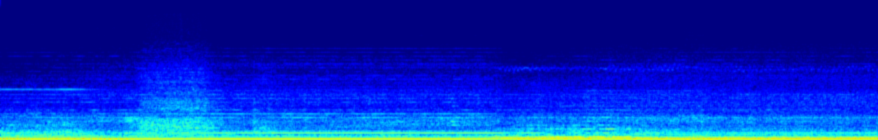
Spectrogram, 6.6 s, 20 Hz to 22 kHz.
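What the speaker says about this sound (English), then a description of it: "This is cutting in those 3/4 inch bolt holes. It's just using a 3/8 flat end mill to do it." A CNC mill with a 3/8 inch flat end mill cuts 3/4 inch bolt holes, making a loud, continuous machining whine with a steady tonal hum.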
